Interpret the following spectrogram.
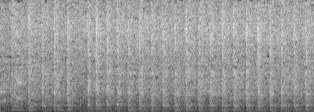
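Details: Toyota Corolla GLi, uneven idle with a lumpy skipping beat about two per second and dropped pulses; engine missing at idle, cause suspected, not confirmed.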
